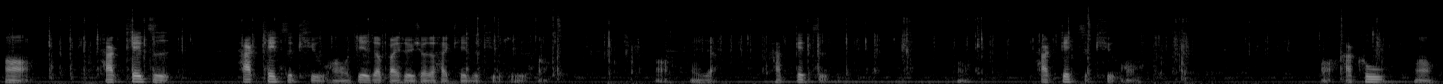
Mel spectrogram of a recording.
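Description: A man's voice: low voice, unhurried, pauses often, noisy background. A man teaching Japanese in a casual classroom lecture, rambling and repeating himself with many fillers, coughing now and then.

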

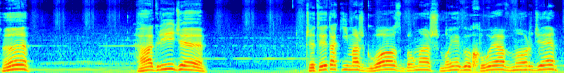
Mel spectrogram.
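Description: A man's voice: high-pitched, drawn-out words, long pauses, soft background music. A man doing a smug, sleazy Dumbledore parody. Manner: smug, mocking, leering. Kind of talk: parody voice dub.

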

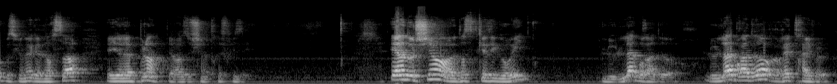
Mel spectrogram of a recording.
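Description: A man's voice: mid-range voice, slight background noise. A young man explaining in casual, hesitant talk as a show host, with many fillers, repeated words and youthful slang. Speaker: host presenting dog breeds. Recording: roomy echo.

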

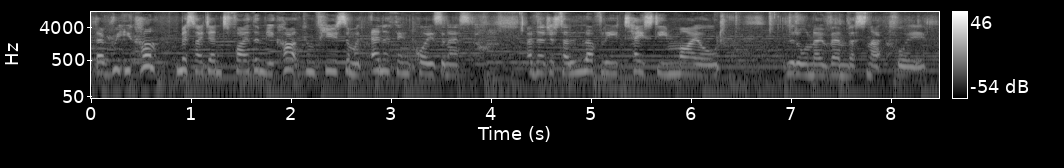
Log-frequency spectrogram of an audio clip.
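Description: Teaching about wild plants outdoors along a hedgerow lane and through woodland, a woman in her thirties explains things in a bright, chatty, eager way. Her mid-range voice is brisk, heard at a distance over music in a low-quality recording.

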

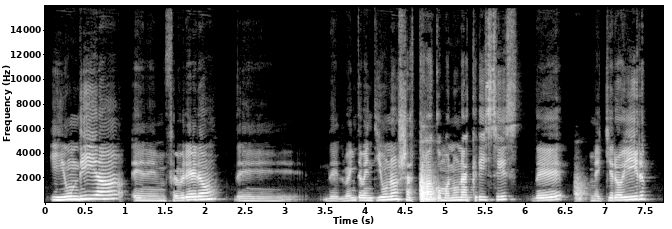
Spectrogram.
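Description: A woman in her thirties with an Argentine Spanish accent, a podcast guest telling a personal story in a lively, casual way and acting out the voices of people she quotes. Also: mid-range voice, slow pace, hardly any pauses.

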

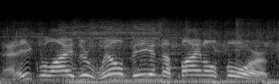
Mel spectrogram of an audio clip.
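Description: Male race announcer, high voice, steady informative calls, music underneath. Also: moderate pace. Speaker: play-by-play announcer. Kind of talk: sports commentary.

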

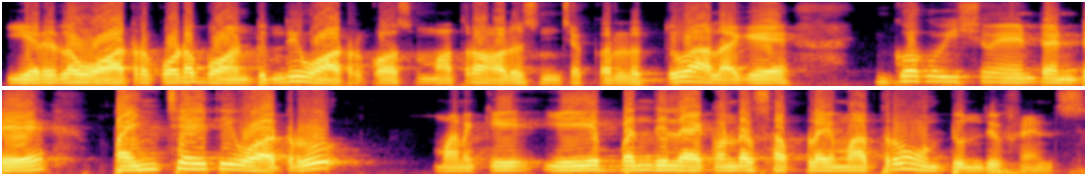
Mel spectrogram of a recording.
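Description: A man's voice: medium pitch, fairly quick, darkish tone. A man hosting a real estate video, giving a casual walkthrough of a house for sale in a Telugu accent from coastal Andhra Pradesh. He repeats himself and calls viewers friends. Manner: repetitive, addresses viewers as friends. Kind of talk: casual property walkthrough narration.

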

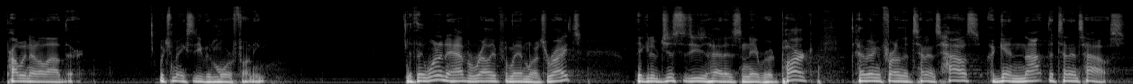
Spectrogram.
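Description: A young man with a warm, medium-pitched voice talks at a quick pace in a large-sounding space, his voice scratchy and broken by a cough. As host of casual commentary, he reads out news and questions and bluntly gives his views, with many restarts.

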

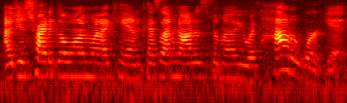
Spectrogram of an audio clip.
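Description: Keto cooking host, middle-aged, drawl, bright and chatty, phone mic in a home kitchen. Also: female voice, medium pitch, fairly even intonation, fast, slight background noise, poor audio. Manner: chatty, folksy, drawls "y'all". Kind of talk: casual live-stream chat. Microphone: phone camera at arm's length.

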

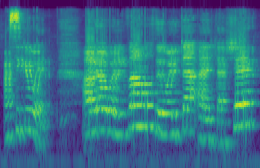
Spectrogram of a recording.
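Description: A woman teaching a bilingual English workshop, repeating words slowly for learners to echo. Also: high voice, expressive, a bit bright. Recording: roomy echo.

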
